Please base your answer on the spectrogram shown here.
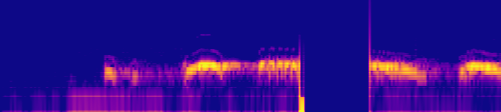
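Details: Spotted dove lure song with short, rounded coos and a steadier hooting note, interrupted by two loud clicks and a gap. A low hum runs underneath.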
